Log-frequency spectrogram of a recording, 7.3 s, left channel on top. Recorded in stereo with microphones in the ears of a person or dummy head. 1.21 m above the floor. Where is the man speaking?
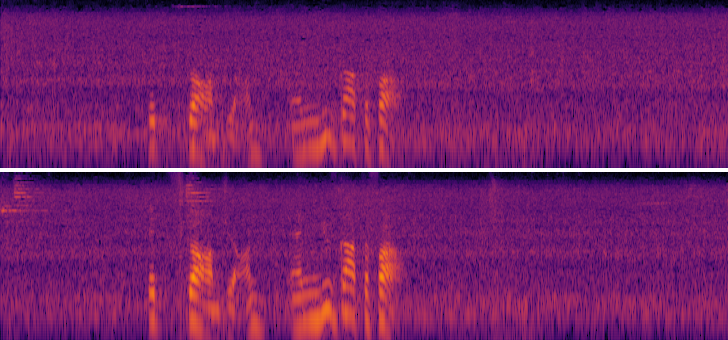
75° right (ahead or behind), 0.5 m.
